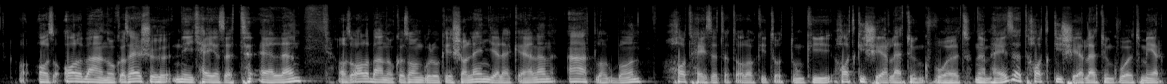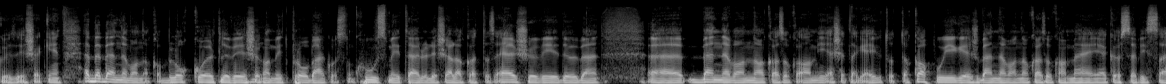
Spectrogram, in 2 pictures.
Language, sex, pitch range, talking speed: Hungarian, male, 95-120 Hz, 150 wpm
